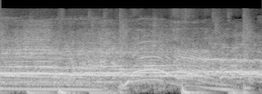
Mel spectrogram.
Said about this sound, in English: That's the men cheering. That's them cheering. That was them cheering when they finished the semester.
